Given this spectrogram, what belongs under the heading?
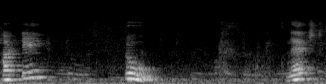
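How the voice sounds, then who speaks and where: A man with a slow, mellow voice quizzes his students in an indoor classroom and firmly repeats each of their answers back. The recording sounds echoey, distant and dull.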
